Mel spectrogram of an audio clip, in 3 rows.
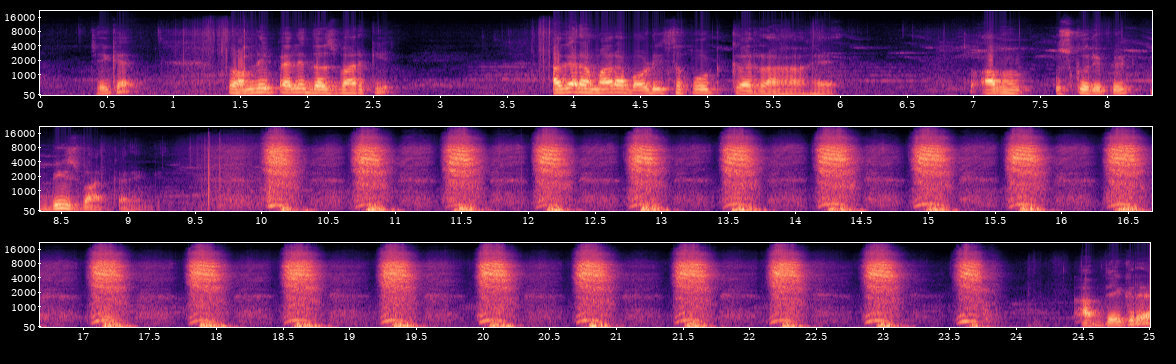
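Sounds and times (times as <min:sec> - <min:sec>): sharp nasal exhales: 0:09.6 - 0:24.0.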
